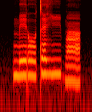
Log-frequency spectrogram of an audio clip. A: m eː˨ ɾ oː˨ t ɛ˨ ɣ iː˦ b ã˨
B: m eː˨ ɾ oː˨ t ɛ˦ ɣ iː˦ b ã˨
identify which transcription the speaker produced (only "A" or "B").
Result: B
